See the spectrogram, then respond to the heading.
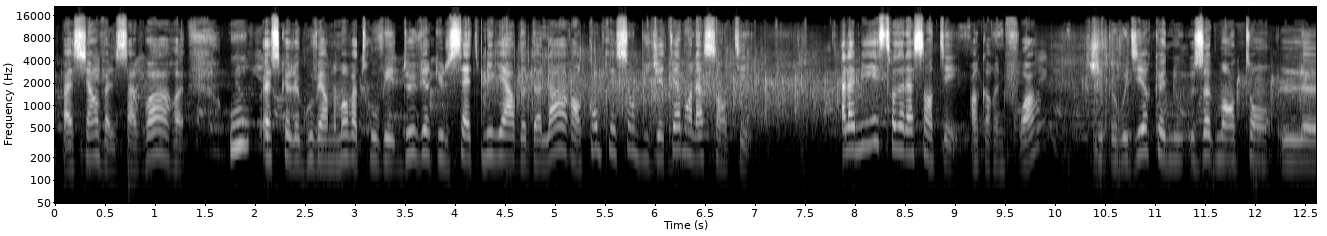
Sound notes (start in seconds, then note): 8.1 applause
